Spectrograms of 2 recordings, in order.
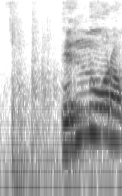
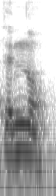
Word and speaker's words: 덴노: 있던 누구 천 천왕 천왕은 뭐 일본 발음하면 뭐라 그래요 덴노 하죠 덴노 일본식 덴노 아고 합니다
